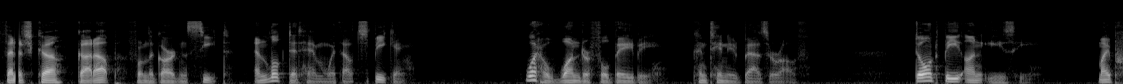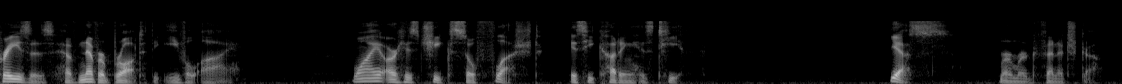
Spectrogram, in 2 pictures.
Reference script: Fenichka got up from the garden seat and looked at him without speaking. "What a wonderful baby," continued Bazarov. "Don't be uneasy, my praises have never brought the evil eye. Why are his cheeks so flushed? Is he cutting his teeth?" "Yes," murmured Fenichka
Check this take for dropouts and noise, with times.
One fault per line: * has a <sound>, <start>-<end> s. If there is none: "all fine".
* has a dropout, 0.1-0.2 s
